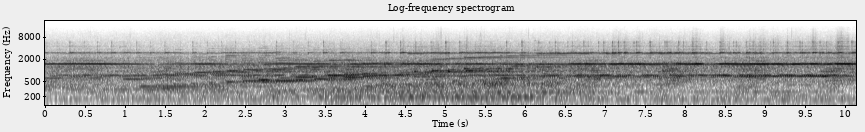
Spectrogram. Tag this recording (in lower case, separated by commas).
glockenspiel, marimba, mallet percussion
